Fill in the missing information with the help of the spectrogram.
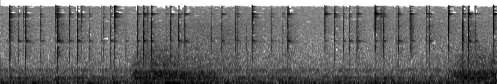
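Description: Long nails tap and scratch a small clear glass perfume bottle with a thick neck and a metal ring detail, held in both hands. Rapid, bright clicking taps with very short ring are interrupted by brief patches of softer scratching.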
